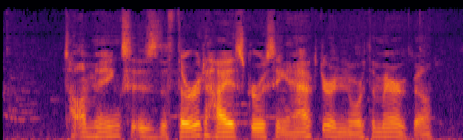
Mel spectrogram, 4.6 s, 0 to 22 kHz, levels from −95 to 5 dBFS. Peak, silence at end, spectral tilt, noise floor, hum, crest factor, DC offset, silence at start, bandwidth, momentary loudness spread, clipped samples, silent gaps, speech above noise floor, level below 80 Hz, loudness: -2 dBFS; 0.3 s; -3.5 dB/octave; -49 dBFS; none; 22 dB; under 0.1%; 0.1 s; 16.5 kHz; 13 LU; under 0.1%; none; 26 dB; -52 dBFS; -22 LUFS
